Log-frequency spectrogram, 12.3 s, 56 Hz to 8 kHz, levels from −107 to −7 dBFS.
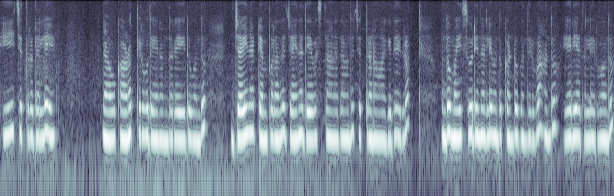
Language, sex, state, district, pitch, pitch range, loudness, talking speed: Kannada, female, Karnataka, Mysore, 245 Hz, 235-260 Hz, -18 LUFS, 115 wpm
